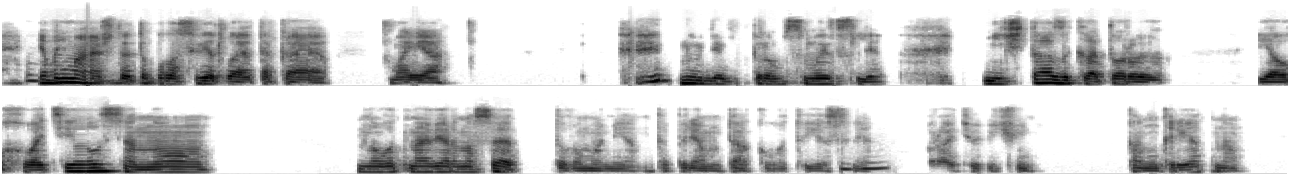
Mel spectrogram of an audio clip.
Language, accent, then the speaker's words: Russian; Minsk, Belarus; Я родом из Минска, я вернулся обратно в Минск.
